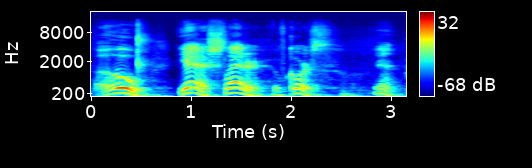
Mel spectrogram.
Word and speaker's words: Schlatter: How do you say that last name? You're better at pronouncing last names. – Where am I looking? – Right there. – Oh. Chalet. Schlatter. – Yeah. – Charlie Schlatter.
